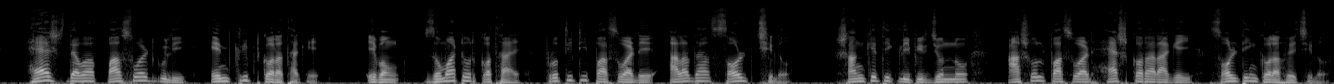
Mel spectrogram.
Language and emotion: Bengali, neutral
